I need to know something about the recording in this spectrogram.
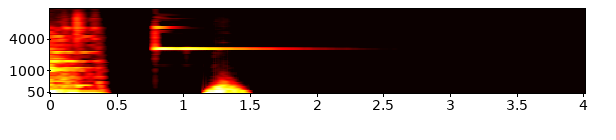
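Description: Electronic background music stops short, then a single bright ding rings out and fades over about two seconds, with a brief low thud just after it: a channel's closing logo sting.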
